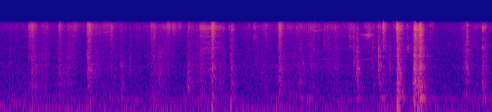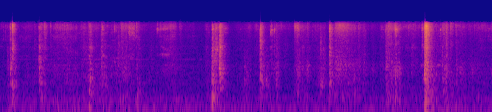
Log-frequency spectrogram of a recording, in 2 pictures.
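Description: Irregular metallic clanks and knocks of a two-stroke dirt bike engine and tools being worked loose and lifted out of its frame, loudest in a cluster a little before halfway and again about three quarters of the way through, over a steady low hum.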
